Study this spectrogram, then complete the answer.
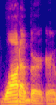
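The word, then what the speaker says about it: Whataburger: what a burger but everybody calls it Water Burger like it's like water I don't know why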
